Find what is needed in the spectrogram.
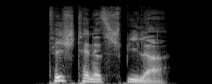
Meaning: table tennis player (male or of unspecified sex)
- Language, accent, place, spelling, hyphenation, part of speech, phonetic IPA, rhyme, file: German, Germany, Berlin, Tischtennisspieler, Tisch‧ten‧nis‧spie‧ler, noun, [ˈtɪʃtɛnɪsˌʃpiːlɐ], -iːlɐ, De-Tischtennisspieler.ogg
